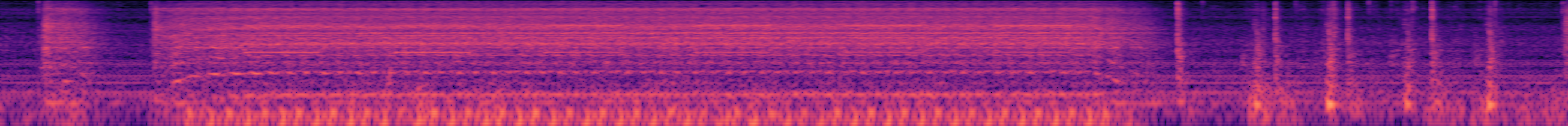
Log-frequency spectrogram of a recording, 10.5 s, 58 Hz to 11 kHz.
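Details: 13B bridgeport rotary in Danny's Corona, first start after sorting wiring, water neck and a no-spark problem, igniters on: brief crank, catches into a buzzy steady idle with a lift in revs, then shuts off.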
